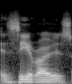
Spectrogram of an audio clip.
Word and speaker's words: Xaero: there and we're going to actually download the xeros a world map as well so in your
